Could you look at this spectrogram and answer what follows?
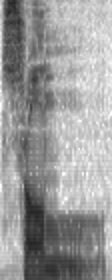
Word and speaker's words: শ্রম: উচ্চারণ থাকলে সেটা মানে যুক্ত বর্ণের মধ্যে কোন অ থাকলে সেটার উচ্চারণ ওর মত হয়। যেমন দেখেন আমি একটা শব্দ বললাম শ্রম। এখানে একটা যুক্ত বর্ণ আছে। তাহলে এটাকে আমরা কিভাবে করব? শ্রম এভাবে করব।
